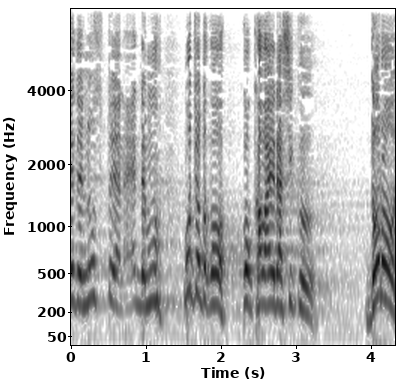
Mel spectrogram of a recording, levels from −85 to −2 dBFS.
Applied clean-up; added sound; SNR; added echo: none; none; none; none.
